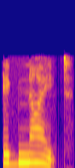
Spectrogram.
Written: ignite

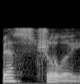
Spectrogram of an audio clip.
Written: bestially

